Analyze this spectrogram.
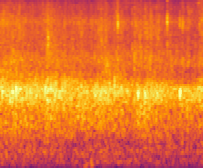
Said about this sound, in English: You're clapping. You're clapping. You're clapping. You're clapping.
